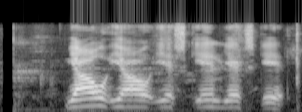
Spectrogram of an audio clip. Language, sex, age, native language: Icelandic, male, 13, Icelandic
